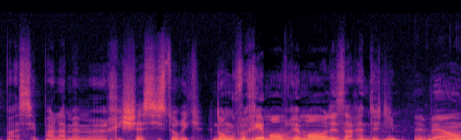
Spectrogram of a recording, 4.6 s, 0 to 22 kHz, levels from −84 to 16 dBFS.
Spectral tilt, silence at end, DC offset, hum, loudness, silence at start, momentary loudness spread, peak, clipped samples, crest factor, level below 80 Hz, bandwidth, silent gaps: -4.5 dB/octave; 0 s; under 0.1%; none; -17 LUFS; 0.1 s; 9 LU; 0 dBFS; under 0.1%; 16 dB; -26 dBFS; 16 kHz; none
